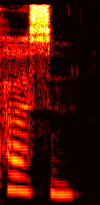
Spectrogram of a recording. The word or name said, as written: person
